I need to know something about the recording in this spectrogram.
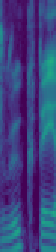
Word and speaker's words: Rokeby: And then this is I think it's spelled Rokeby, but it's pronounced Rukeby apparently.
